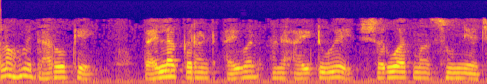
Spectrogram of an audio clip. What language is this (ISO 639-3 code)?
guj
